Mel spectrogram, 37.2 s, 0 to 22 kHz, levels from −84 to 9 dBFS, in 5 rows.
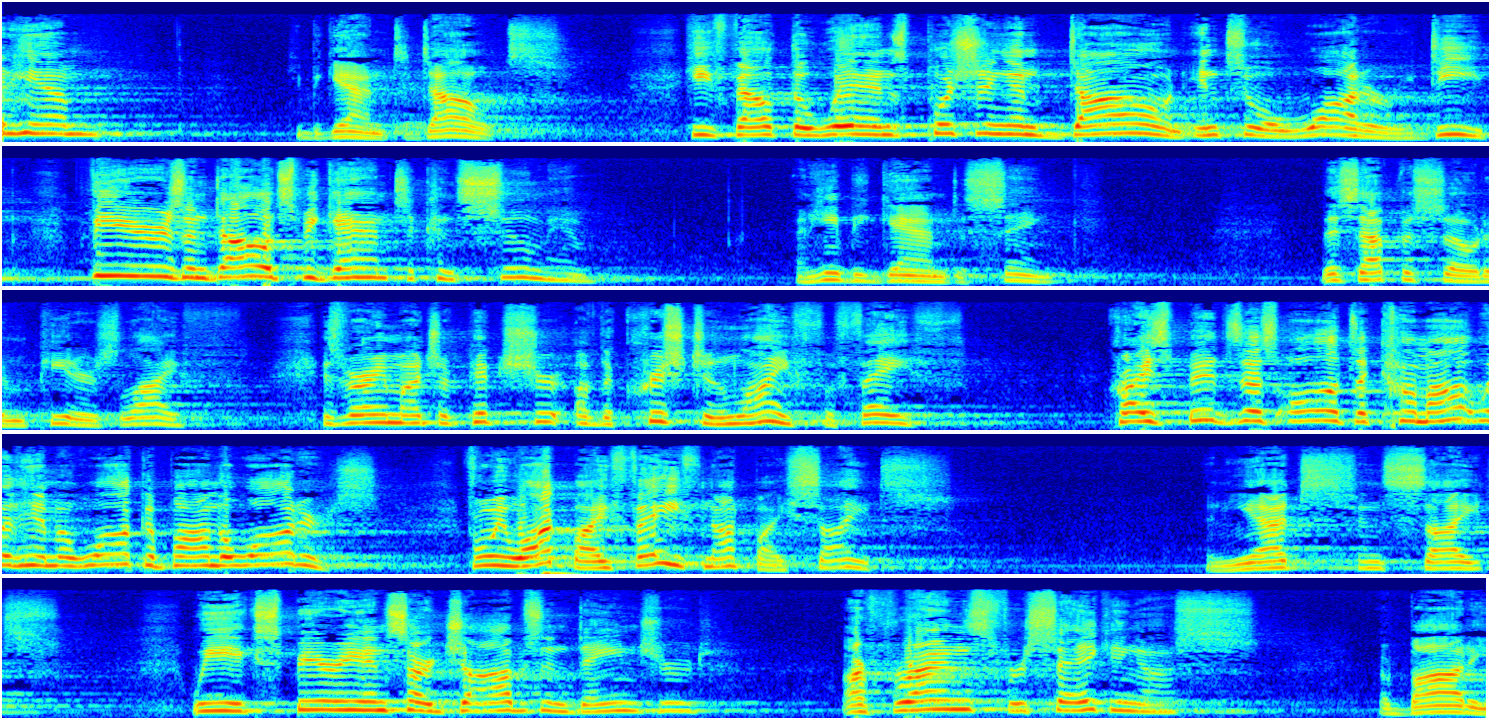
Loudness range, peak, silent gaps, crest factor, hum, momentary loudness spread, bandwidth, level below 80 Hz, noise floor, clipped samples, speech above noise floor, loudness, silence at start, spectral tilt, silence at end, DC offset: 9 LU; 0 dBFS; none; 14 dB; none; 16 LU; 16 kHz; -56 dBFS; -56 dBFS; under 0.1%; 42 dB; -14 LUFS; 0 s; -4 dB/octave; 0 s; under 0.1%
